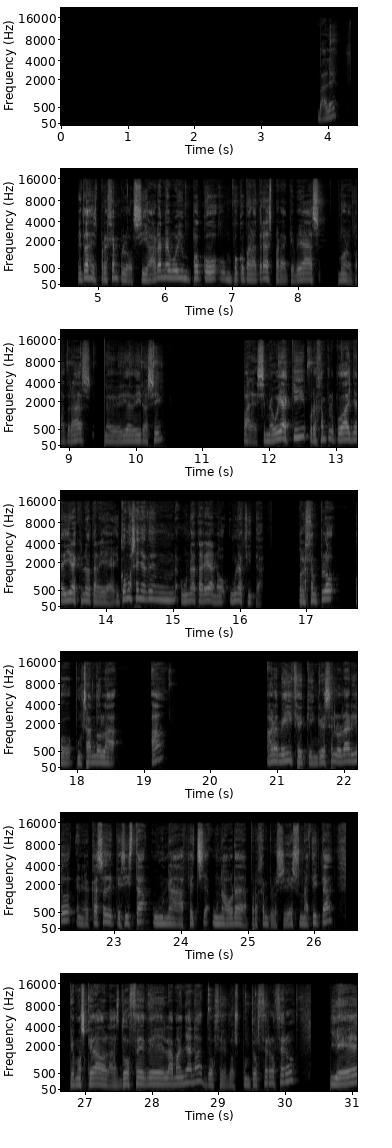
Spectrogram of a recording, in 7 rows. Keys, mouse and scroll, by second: 0.6-3.9 typing, 5.0-9.3 typing, 10.5 typing, 19.3 typing, 27.6-30.0 typing, 30.1 Return.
